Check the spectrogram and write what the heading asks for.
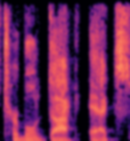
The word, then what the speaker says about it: TurboDocx: Uh today's vendor that we are seeing is TurboDoc, but you should think of it as Turbo Dox because that's how it's spelled.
